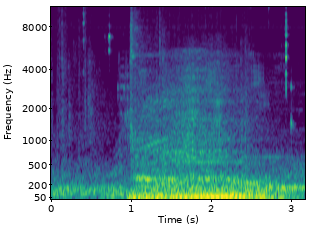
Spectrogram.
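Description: A heavy metal door slides open with a low mechanical rumble.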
